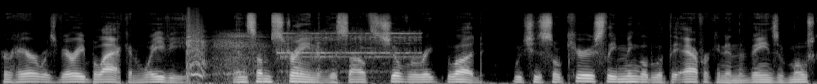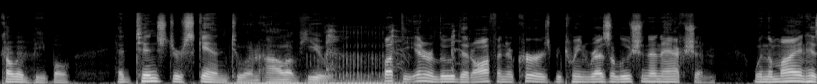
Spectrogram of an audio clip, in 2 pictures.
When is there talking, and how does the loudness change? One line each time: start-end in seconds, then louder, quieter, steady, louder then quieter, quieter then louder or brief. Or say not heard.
0.0-16.2 steady.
